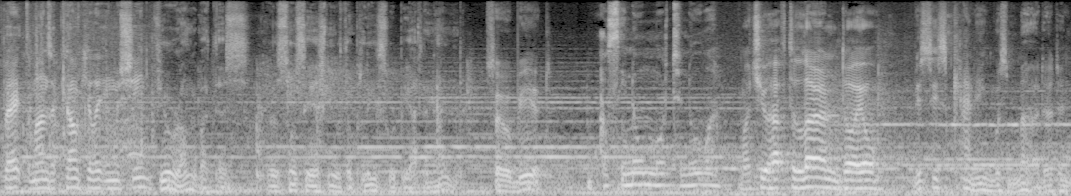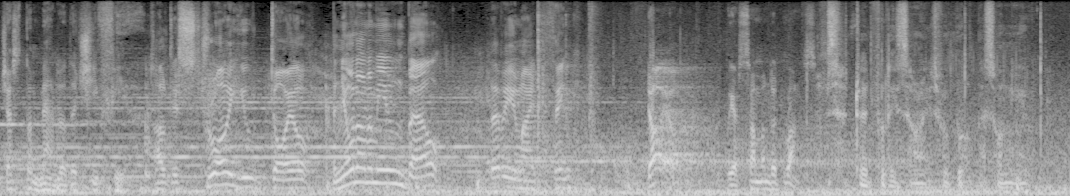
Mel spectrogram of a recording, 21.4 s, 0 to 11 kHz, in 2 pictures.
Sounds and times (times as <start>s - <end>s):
Music: 0.0s - 21.4s.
